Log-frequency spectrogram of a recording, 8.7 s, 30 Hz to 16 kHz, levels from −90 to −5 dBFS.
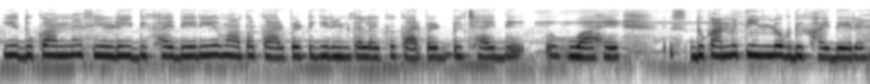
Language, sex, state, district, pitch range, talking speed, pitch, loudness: Hindi, female, Bihar, West Champaran, 230-255 Hz, 195 wpm, 245 Hz, -18 LUFS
